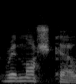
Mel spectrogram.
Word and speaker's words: Remoska: cooking on the boat is a thing called romesco which is our e M o s ka it's spelled and basically what that is is this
